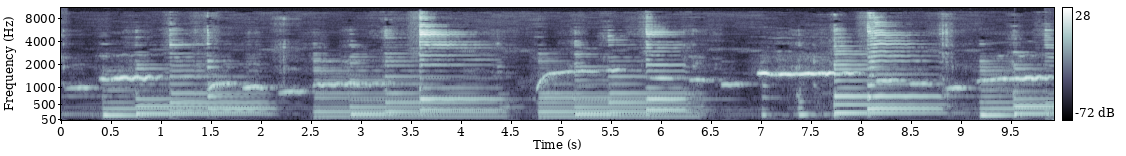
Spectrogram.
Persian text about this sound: بعضی از قطعات این خواننده فقید هستش که سوت به عنوان ملودی عمل میکنه و خیلی قشنگ توی اون ریتمی که هستش میشینه و میتونه آهنگ و دلنشین هم بکنه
